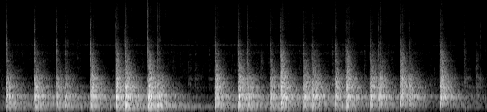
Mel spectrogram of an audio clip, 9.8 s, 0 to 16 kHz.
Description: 두드리는06.mp3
